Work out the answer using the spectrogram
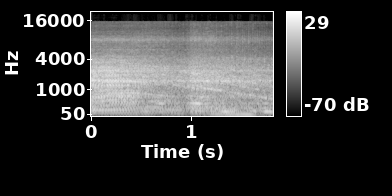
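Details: Daewoo Matiz after tightening a loose bolt on the alternator bracket or engine mount, with loose washer and nut, that caused half a year of knocking and ringing: engine revs up and settles cleanly, no rattle or knocking; sounds healthy.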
